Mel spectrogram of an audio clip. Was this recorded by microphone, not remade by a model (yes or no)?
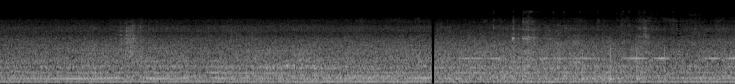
yes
